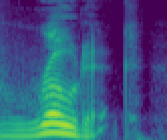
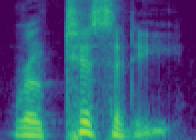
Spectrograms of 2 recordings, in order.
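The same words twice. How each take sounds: First: "rhotic" with a quick tap for its t; tapped t. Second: "rhoticity" stressed on the second syllable with a crisp t; true t, no tap. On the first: Lecturer showing students the tap in this word, tapped t in "rhotic". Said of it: "medial consonant sound is a tap". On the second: Lecturer showing what stress shift does, "rhoticity" with a true t. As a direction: say "rhoticity" as ro-TI-ci-ty, t fully released. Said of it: "it doesn't become a tap anymore". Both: Shown as a demonstration.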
